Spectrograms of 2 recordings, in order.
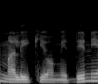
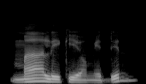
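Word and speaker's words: مالك: ada yang pendek jadi Malikiyaumiddin nih ada dua cara baca Malikiyaumiddin yang kedua Malikiyaumiddin satunya panjang nanya satunya pendek dua-duanya Boleh Memang ada dua cara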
